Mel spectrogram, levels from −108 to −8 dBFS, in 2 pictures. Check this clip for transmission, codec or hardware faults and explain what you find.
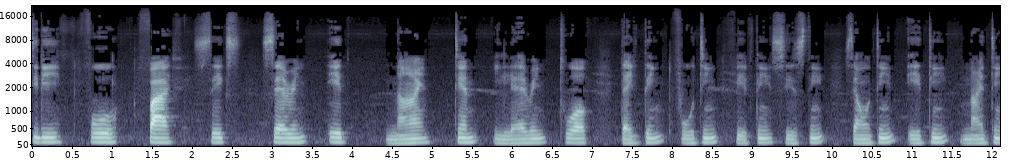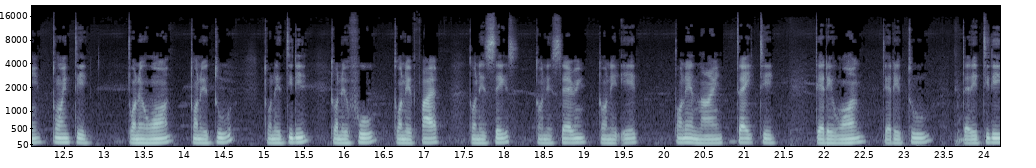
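No transmission, codec or hardware faults can be heard in this speech recording, and the signal shows no dropouts, distortion or other technical disturbance.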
